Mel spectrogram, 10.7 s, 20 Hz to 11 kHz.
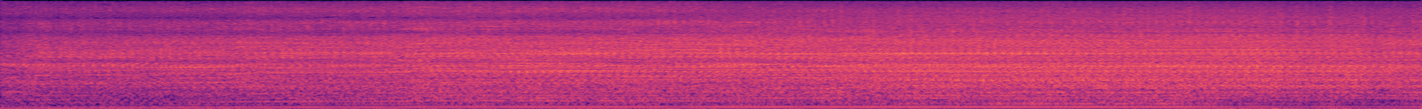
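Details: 2012 Kubota M8560 85HP 4WD cab tractor with loader, only 381 hours: diesel catches and settles into a steady, even low rumble with no knocks or misses; normal, healthy idle.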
